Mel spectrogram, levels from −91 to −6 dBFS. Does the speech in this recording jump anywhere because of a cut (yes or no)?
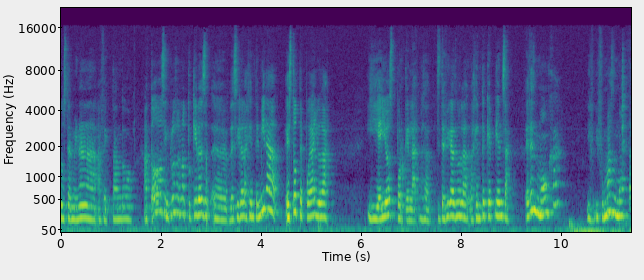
yes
